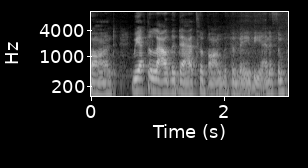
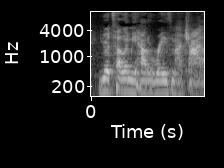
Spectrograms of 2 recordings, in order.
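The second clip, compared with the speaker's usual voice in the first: normal talking voice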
